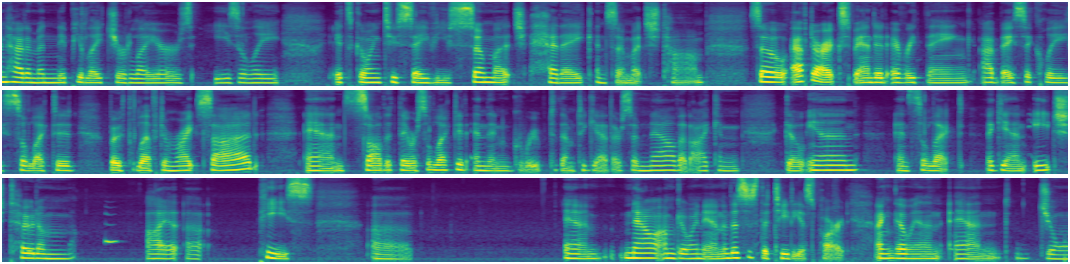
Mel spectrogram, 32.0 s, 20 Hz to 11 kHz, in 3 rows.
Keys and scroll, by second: 8.2 super+s.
